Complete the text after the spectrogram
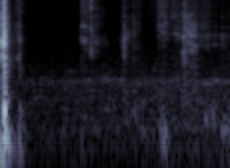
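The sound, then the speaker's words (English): A sharp snap at the start, then a few soft crinkly rustles and light papery scrapes, quiet, as a deck of cards is opened and cards are slid out. “I'm going to go interview deck two. The dicks. Once again, I am not going to shuffle. I am going to open.”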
